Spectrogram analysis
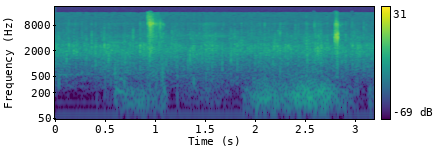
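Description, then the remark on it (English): An audience claps hands in praise during a worship service, a steady, dense patter of overlapping claps lasting a few seconds, fairly soft overall, with a couple of sharper individual claps or cheers standing out. “Let's give them a hand clap of praise tonight.”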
